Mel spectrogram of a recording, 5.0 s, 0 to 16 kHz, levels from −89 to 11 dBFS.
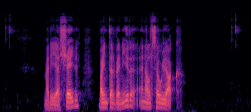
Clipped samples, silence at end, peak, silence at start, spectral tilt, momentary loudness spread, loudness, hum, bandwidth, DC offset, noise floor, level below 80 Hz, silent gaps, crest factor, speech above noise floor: under 0.1%; 1.4 s; -8 dBFS; 0.9 s; -4 dB/octave; 18 LU; -28 LUFS; none; 10.5 kHz; under 0.1%; -83 dBFS; -62 dBFS; none; 24 dB; 55 dB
